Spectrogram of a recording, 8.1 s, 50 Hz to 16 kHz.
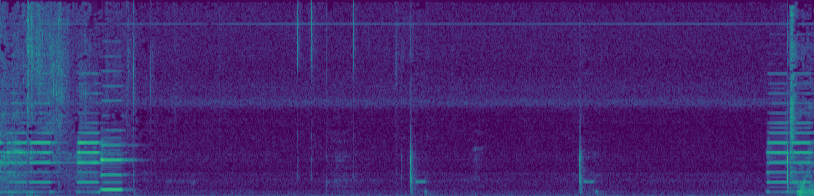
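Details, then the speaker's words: Datex-Ohmeda Aestiva/5 anesthesia machine during O2 sensor calibration: short electronic beeps and tones as setup menu options are selected, with quiet room noise between. "all right this video is on how to calibrate the o2 sensor on the anesthesia machine we are going to go ahead and go under our main settings"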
